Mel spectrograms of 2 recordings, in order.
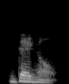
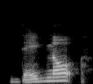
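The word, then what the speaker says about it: Daigneault: How do you say the OKC coach's last name? Dol. Dol. Yeah, Dol.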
